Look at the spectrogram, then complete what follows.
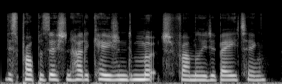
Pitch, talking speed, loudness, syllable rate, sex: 210 Hz, 150 wpm, -15 LUFS, 6.5 syllables/s, female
